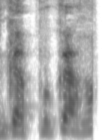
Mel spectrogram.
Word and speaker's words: Gappu Cajon: Yeah, It's Gappu Cajon. you correct. Your pronunciation is correct.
